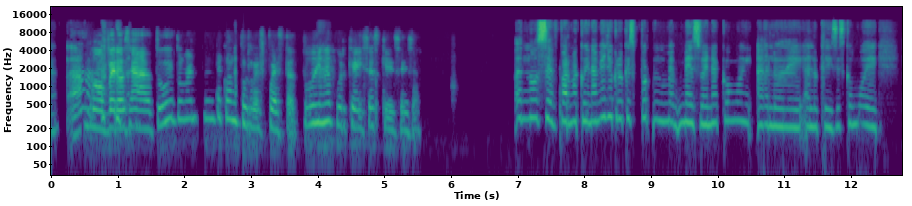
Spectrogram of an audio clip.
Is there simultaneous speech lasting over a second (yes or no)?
no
